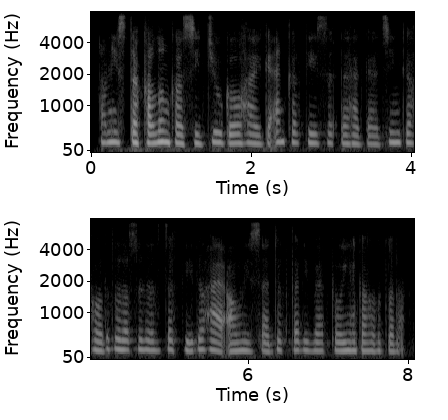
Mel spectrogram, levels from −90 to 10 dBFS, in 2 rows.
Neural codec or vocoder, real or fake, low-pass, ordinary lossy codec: codec, 16 kHz in and 24 kHz out, 0.4 kbps, LongCat-Audio-Codec, two codebook decoder; fake; 7.2 kHz; Opus, 32 kbps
